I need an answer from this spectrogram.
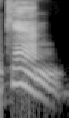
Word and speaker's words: can: The first can is pronounced with a schwa, weak.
